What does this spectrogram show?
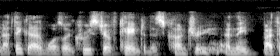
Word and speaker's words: Khrushchev: They what was it, Khrushchev? Am I pronouncing his name right?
